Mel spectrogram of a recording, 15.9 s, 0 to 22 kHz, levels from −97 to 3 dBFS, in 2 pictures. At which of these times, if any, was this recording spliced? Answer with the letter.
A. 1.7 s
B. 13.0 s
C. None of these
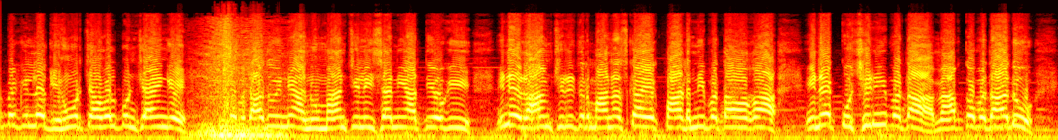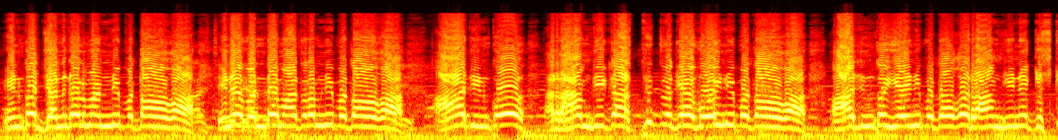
A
